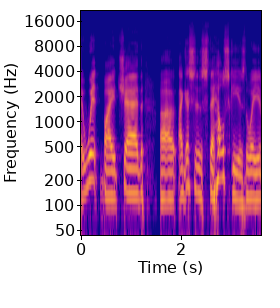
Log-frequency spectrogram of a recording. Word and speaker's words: Stahelski: I guess Stahelski is the way you pronounce the guy's name.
